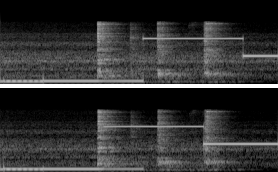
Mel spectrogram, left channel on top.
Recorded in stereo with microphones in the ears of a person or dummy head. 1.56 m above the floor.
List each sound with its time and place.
1.0 s keys jangling: 40° left (ahead or behind), 3 m; by 2.2 s 25° left (ahead or behind), 3.5 m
